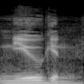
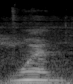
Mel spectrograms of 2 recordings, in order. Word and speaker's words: Nguyen: as dumb American kids, we pronounce it Nguyen, something like that. You know, we would say it. No, Nguyen.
